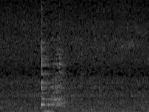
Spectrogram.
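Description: A metal slotted skimmer scrapes against an aluminium kadai once, briefly, just over half a second in, over a faint steady sizzle of cauliflower pakoras deep-frying in oil.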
